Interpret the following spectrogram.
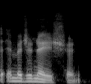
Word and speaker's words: imagination: J. The sound maybe J doesn't exist in Russian, but it exists in better Russian language.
